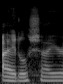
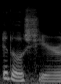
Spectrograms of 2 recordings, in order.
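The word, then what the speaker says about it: Idyllshire: share i used to read it as idol shire as well but then i was i found out it's actually pronounced it'll sheer and i was like why why is english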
